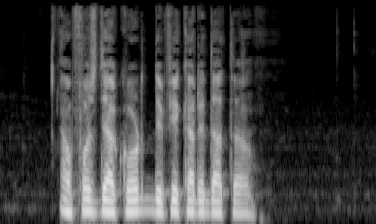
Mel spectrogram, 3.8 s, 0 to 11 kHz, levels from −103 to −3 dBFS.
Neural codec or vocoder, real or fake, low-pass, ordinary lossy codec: none; real; 9.9 kHz; MP3, 64 kbps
